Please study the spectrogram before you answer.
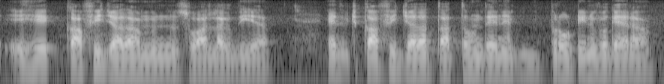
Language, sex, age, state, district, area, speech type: Punjabi, male, 18-30, Punjab, Rupnagar, urban, spontaneous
